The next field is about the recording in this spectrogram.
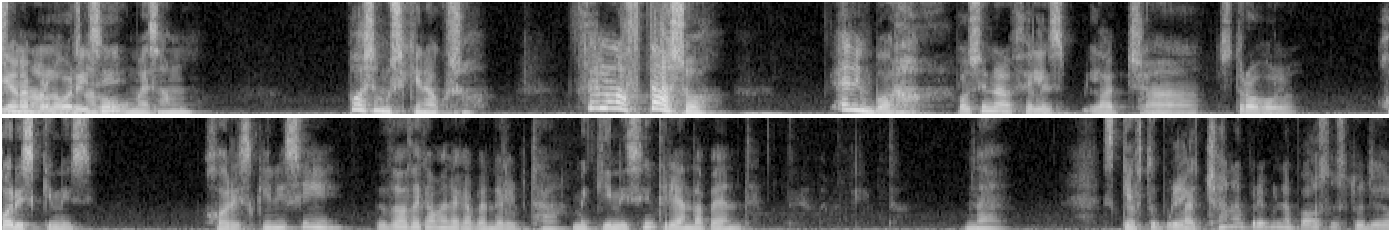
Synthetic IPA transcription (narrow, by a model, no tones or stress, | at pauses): jɐnɐnɐlooɾinɐsopume̞sɐmu | po̞simusi̥çinɐkuso | θe̞lo̞nɐft̪ɐso̞ | enimbo̞ɾopo̞sineɐnθelislɐt͡ʃʰɐst̪ɾovolo | xo̞ɾiscinisi̥ | xo̞ɾiscinisi | ðo̞ðekɐmeðekɐpe̞nd̪elept̪ʰɐmecinisit̪ɾiɐnd̪ɐpe̞nd̪e̥t̪ɾiɐnd̪ɐd̪elep̚t̪ɐ̥ne̞ | sceft̪opulɐt͡ʃɐnɐpɾepinɐpɐost̪ost̪ud̪io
